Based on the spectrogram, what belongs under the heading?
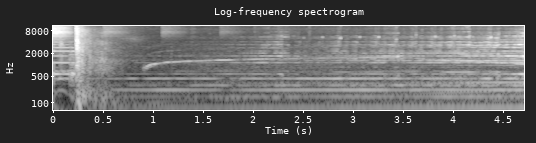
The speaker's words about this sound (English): When you hear them sirens coming, I can hear them sirens coming. Better run when you hear them sirens coming.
